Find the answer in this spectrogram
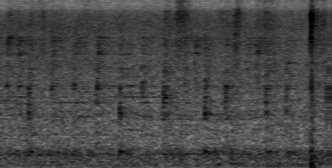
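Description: Steady background hubbub of a busy appliance showroom, with faint scattered ticks and one sharp click near the end.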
